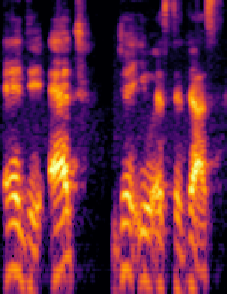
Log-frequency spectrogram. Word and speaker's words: adjust: Usually we pronounce this word ad, just, just. But the pronunciation of this word will be according to the correct pronunciation as like as a British and American. That my dear learners, adjust, adjust, adjust.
